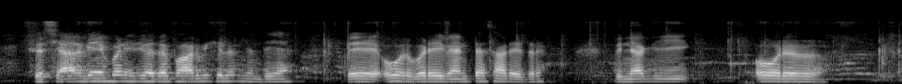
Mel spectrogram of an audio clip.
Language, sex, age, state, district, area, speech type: Dogri, male, 18-30, Jammu and Kashmir, Kathua, rural, spontaneous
